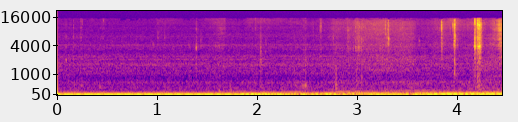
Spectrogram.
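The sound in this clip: A car engine rumbles steadily while driving, a continuous low, droning hum with faint road noise and a few small ticks on top.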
